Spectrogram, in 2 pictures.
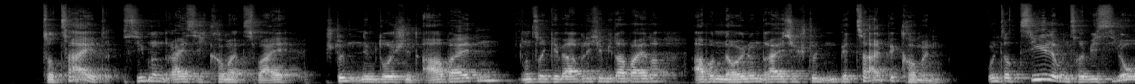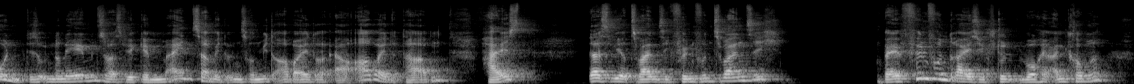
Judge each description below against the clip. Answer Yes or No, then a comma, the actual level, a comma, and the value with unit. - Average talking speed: No, slow, 100 wpm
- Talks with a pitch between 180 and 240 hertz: No, low, 125 Hz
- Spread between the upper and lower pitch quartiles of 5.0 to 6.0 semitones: No, average, 3.2 semitones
